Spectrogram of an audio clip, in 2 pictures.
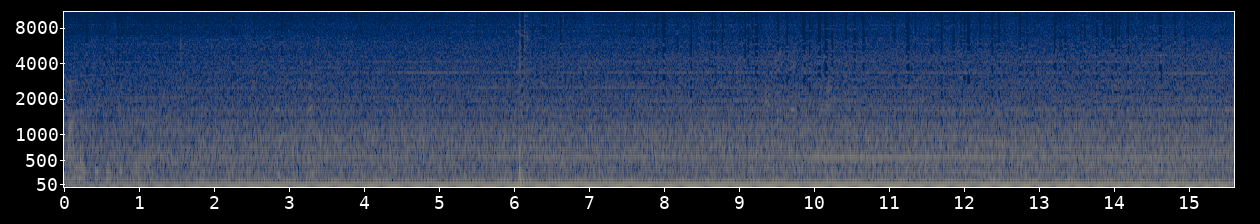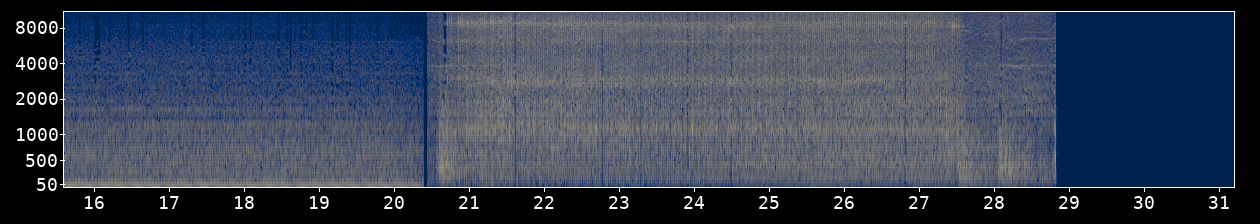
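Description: Heavy engine of a mobile crane running steadily with a low hum as it holds a suspended concrete ring. About two-thirds through, a loud steady hiss takes over for several seconds, then the sound cuts off abruptly.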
